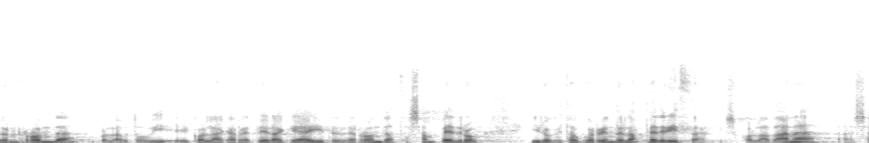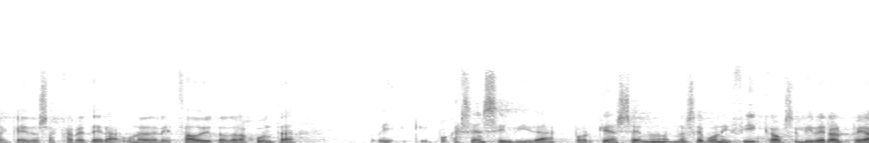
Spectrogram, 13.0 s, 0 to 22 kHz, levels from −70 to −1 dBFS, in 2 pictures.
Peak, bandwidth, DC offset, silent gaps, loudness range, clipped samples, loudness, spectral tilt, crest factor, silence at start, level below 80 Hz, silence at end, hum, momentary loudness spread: -16 dBFS; 12 kHz; under 0.1%; none; 3 LU; under 0.1%; -36 LUFS; -5.5 dB/octave; 20 dB; 0 s; -76 dBFS; 0 s; none; 12 LU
